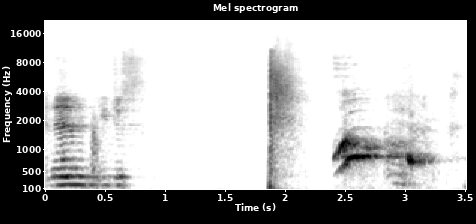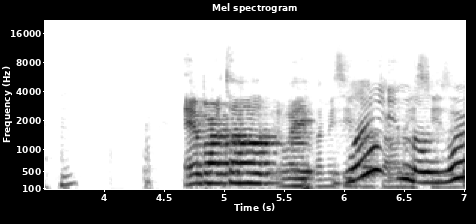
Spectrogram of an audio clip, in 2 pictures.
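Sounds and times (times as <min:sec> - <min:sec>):
speech: 0:00.0 - 0:00.9, 0:04.7 - 0:06.9
sharp loud hand slap: 0:01.8 - 0:02.3.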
